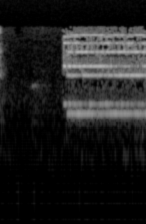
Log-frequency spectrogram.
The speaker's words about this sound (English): Oops, somebody's phone's going off. Yeah, it's me. Excuse me for one second.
